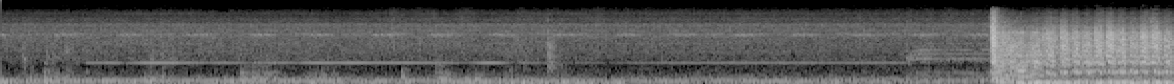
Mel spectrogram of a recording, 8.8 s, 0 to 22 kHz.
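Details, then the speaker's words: 1991 Chevy Silverado C1500 V8 on a cold start, microphone at the rear by the factory duals-out-of-muffler exhaust: faint chime and cranking, then it fires sharply into a strong even idle with no knock or miss. The owner says it doesn't smoke or knock. "I mean, it don't smoke, it don't knock, it don't do anything."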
